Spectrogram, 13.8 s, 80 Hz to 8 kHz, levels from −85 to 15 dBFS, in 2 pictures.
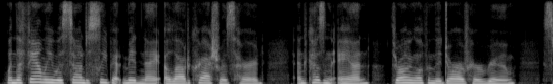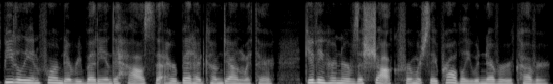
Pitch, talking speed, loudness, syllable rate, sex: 210 Hz, 215 wpm, -23 LUFS, 5.9 syllables/s, female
